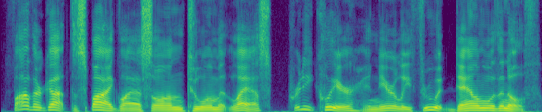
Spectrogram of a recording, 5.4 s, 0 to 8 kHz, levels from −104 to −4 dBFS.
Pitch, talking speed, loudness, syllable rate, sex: 140 Hz, 210 wpm, -18 LUFS, 4.4 syllables/s, male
